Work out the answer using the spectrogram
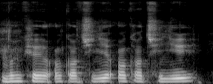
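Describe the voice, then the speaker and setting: A Minecraft tutorial creator, a bit sick and sneezing, talks hesitantly through a laid-back build, falling back on "voilà" and "on continue" over and over. The medium-pitched delivery is completely flat, moderately paced and darkish, with a slight hiss or hum in the recording.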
